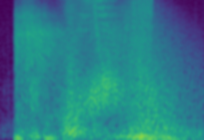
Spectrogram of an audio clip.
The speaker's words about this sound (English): A whip! Yeehaw!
